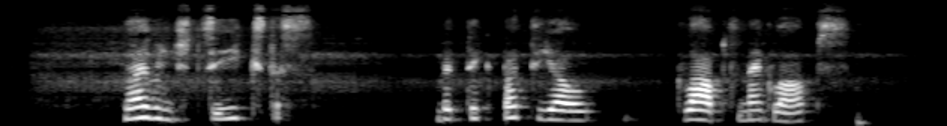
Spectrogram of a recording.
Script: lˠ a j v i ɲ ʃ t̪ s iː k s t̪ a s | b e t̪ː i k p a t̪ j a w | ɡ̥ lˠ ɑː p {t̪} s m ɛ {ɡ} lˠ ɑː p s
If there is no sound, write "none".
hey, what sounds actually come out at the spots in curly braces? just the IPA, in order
t̪, ɡ

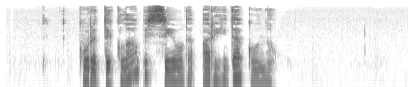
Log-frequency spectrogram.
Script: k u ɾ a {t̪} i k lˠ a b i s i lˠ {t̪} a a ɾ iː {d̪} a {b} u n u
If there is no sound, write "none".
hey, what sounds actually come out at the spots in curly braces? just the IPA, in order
t̪, d̪, d̪, ɡ

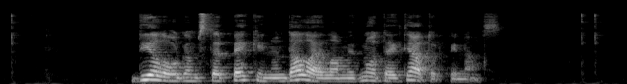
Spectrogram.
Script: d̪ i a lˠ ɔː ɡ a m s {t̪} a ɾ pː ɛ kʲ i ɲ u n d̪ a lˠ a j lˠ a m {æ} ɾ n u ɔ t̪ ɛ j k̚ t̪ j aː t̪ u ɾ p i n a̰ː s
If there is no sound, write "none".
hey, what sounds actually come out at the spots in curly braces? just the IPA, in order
t̪, i

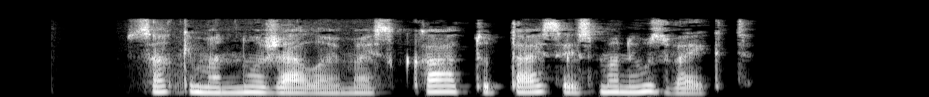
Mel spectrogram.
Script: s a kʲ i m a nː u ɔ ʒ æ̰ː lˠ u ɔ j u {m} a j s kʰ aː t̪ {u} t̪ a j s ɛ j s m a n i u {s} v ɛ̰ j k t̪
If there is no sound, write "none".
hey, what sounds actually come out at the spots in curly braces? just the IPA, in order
m, u, z

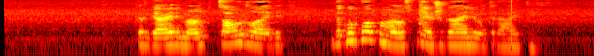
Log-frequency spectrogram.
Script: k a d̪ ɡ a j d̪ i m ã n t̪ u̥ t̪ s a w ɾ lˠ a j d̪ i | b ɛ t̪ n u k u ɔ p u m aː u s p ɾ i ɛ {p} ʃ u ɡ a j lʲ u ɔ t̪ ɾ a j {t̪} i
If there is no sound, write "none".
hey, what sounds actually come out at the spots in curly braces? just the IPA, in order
k, t̪

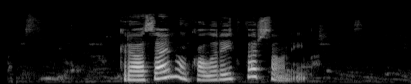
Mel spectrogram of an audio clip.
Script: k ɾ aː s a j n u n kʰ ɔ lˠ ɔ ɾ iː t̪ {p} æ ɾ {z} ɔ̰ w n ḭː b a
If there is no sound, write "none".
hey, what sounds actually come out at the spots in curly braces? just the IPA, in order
p, s

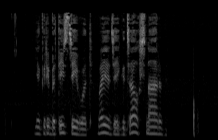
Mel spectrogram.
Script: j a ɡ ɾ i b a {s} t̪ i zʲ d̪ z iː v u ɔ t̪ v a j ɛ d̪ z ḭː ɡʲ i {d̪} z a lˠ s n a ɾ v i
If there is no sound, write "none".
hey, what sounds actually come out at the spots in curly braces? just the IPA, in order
none, d̪

